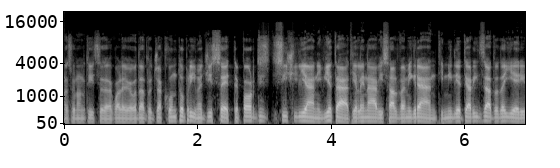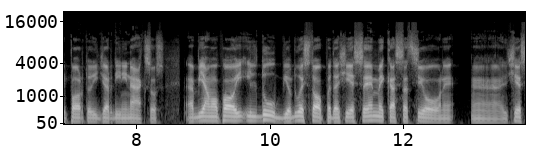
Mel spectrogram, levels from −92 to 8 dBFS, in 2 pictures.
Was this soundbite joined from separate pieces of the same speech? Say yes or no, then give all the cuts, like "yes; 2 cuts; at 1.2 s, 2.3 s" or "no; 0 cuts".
yes; 2 cuts; at 8.6 s, 10.3 s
